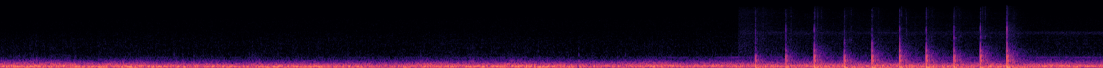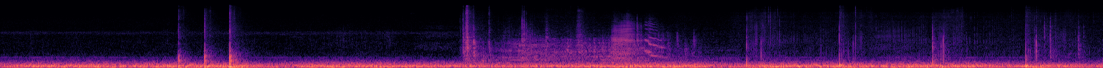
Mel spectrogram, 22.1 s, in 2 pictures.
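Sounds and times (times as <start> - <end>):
steady low rumble: 0.2 - 22.0
knocking on a door: 7.4 - 10.4, 12.8 - 13.9.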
